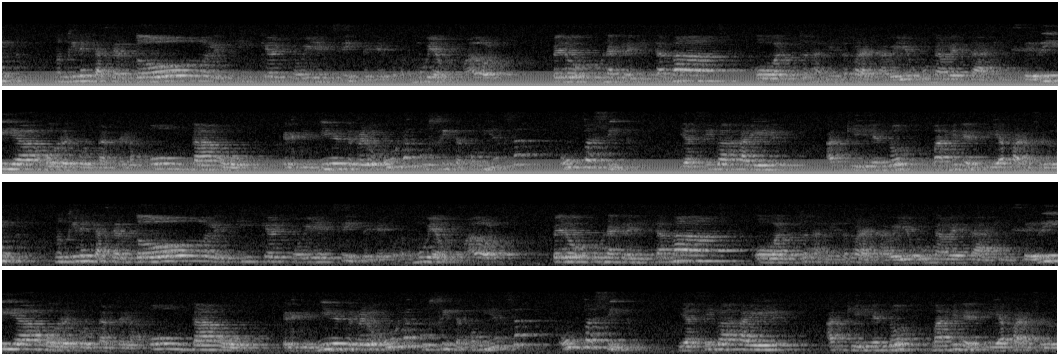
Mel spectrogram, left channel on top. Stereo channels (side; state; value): left; noise; hum, 2 dB below the sound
